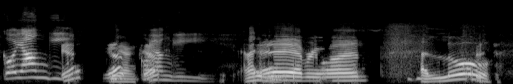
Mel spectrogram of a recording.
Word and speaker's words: Goyangi: Is that how you pronounce it? Yeah, all good. Goyangi.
